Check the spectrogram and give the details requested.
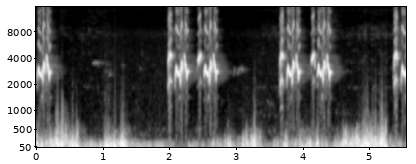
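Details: Sooty-headed Bulbul gives short, bubbly, fluty phrases in bursts every second or so, a recording used to lure wild birds. Steady low rumbling noise runs underneath.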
